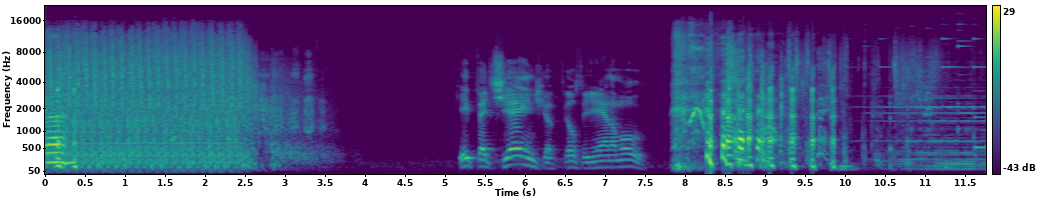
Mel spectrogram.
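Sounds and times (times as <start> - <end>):
speech: 0.0 - 0.5, 5.4 - 9.9
laughter: 0.0 - 0.6, 3.0 - 3.6, 7.8 - 11.3
fireworks bangs from a movie playing on a TV: 0.0 - 3.7
gunfire from a movie playing on a TV: 0.0 - 3.7.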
